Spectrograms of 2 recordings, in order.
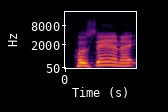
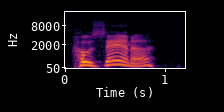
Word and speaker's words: Hosanna: Here, Hosanna in the Greek is a word that is pronounced the same as the Hebrew phrase, Hoshea Na.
